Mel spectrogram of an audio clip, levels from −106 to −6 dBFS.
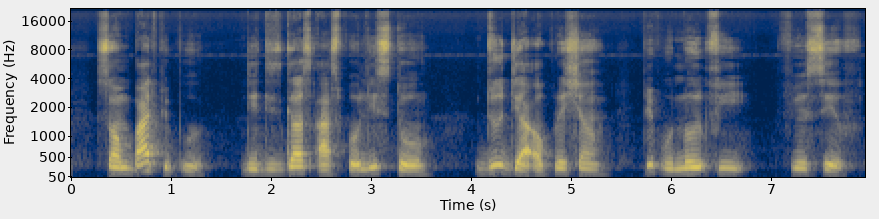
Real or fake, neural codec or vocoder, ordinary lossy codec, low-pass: real; none; none; none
